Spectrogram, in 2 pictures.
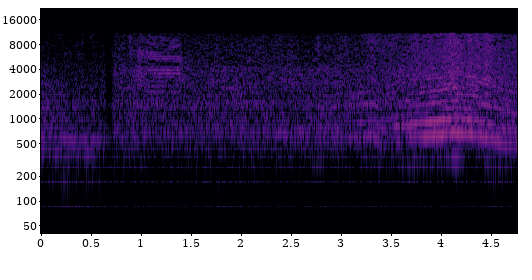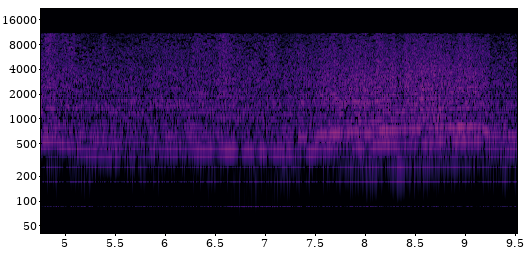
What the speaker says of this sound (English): I'm just watching cars circulate over and over.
